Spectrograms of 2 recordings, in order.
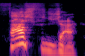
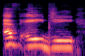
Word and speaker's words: Fajfejk: say his name correctly, Fashjack. Fashjack. Oh gosh, I should have asked you how to say it, but it's Fajfejk, and he did a phenomenal job.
